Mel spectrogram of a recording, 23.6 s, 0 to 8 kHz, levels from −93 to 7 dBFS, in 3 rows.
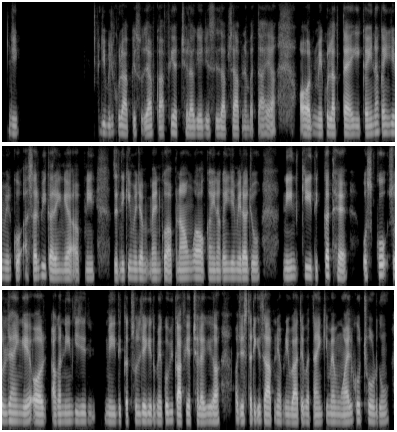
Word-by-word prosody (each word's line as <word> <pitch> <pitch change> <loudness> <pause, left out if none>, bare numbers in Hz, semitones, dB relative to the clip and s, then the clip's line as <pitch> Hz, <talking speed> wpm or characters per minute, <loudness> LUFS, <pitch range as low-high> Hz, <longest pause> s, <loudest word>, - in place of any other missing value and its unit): जी। 125 -2 -7 1.7
जी 140 - -4
बिल्कुल 130 +1 -5
आपके 120 +1 -2
सुझाव 120 0 -2
काफ़ी 110 +6 -3
अच्छे 125 -2 -5
लगे 110 0 -2
जिस 110 0 -10
हिसाब 115 -2 -2
से 115 - 0
आपने 105 -1 -3
बताया। 105 - -4 0.6
और 110 - +5
मेरे 125 -3 -3
को - - -2
लगता 120 +1 +2
है 115 -1 +5
कि 120 -1 -4
कहीं 120 +1 +1
न 145 - 0
कहीं 130 0 -1
ये 140 - -2
मेरे 130 -1 -6
को - - 0 0.2
असर 130 0 +2
भी 155 +1 -2
करेंगे 115 0 +2
अपनी 120 +1 -1 0.4
ज़िंदगी 120 +3 -1
में 125 -1 -3
जब 120 -2 0
मैं 115 - +3
इनको 115 +2 -1
अपनाऊँगा 120 +3 +1
और 120 - +2
कहीं 120 0 0
न 120 - 0
कहीं 120 +1 -2
ये 120 - 0
मेरा 120 0 +4
जो 120 0 -2 0.5
नींद 130 +1 +2
की 145 -2 +4
दिक़्क़त 155 +5 +2
है 120 -1 +4 0.4
उसको 165 +5 0
सुलझाएँगे 130 -2 +2
और 120 -2 +5
अगर 120 +1 +1
नींद 125 0 -4
की 130 - -5
ये 125 - -2
जो 125 - -14 0.3
मेरी 120 -1 +1
दिक़्क़त 115 -1 -2
सुलझेगी 125 0 +1
तो 110 - -7
मेरे 120 -1 +1
को 135 - +4
भी 135 - -5
काफ़ी 125 +3 +8
अच्छा 125 - -1
लगेगा। 120 +2 +3 0.3
और - - -2
जिस 125 0 0
तरीके 130 0 +1
से 130 0 +2
आपने 120 +2 +5
अपनी 120 -1 -3
बातें 110 -1 +3
बताई 115 -1 +1
कि 125 - -6
मैं 120 -1 +1
मोबाइल 115 +1 +2
को 140 - +1
छोड़ 125 -2 -2
दूँ, 120 +3 -6
120 Hz, 200 wpm, -27 LUFS, 115-125 Hz, 1.7 s, काफ़ी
